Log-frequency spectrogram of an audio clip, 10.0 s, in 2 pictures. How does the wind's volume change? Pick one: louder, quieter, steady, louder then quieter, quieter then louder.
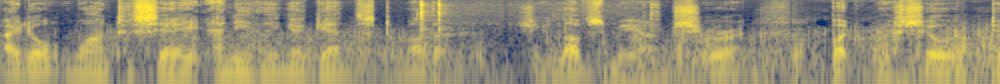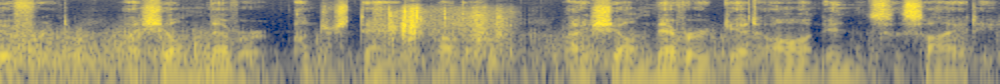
louder then quieter.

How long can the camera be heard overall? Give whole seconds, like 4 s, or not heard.
2 s.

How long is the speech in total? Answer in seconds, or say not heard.
10 s.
